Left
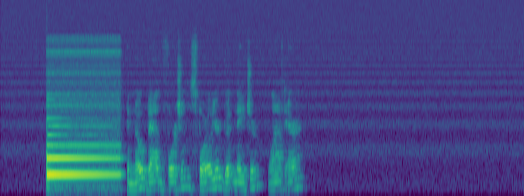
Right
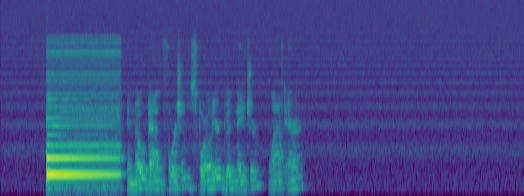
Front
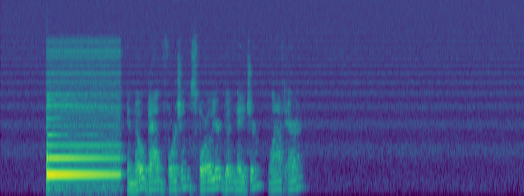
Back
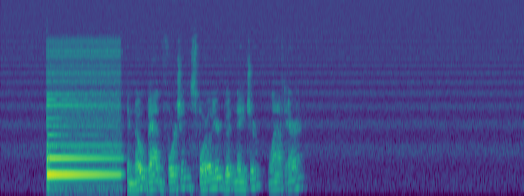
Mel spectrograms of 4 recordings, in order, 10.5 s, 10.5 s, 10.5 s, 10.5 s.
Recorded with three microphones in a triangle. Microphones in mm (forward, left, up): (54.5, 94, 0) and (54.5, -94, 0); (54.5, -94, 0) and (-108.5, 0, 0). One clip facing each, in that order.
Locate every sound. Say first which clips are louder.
0.9 s a piano: even, front 4 dB; 15° right, 0.8 m
2.5 s a man speaking: left 4 dB, even; 55° left, 2.5 m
